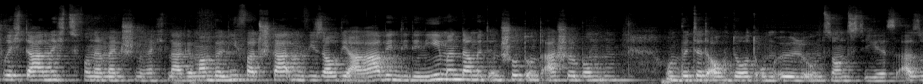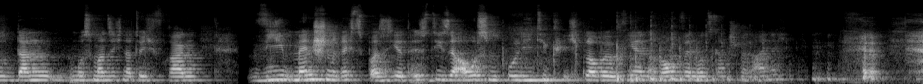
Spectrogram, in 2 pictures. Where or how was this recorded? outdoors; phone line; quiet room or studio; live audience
live audience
